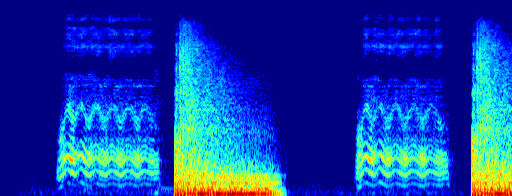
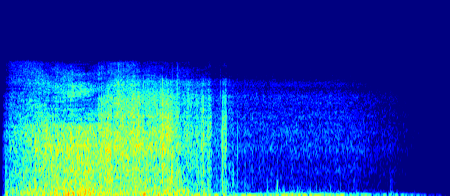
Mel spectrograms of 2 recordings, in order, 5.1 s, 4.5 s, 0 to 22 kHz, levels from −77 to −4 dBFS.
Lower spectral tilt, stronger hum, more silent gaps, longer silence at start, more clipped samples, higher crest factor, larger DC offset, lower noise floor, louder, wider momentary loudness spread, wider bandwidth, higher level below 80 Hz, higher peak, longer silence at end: first, -6.5 dB/octave vs -3 dB/octave; neither; neither; first, 0.6 s vs 0.05 s; neither; second, 14 dB vs 24 dB; neither; first, -70 dBFS vs -59 dBFS; first, -18 LUFS vs -26 LUFS; second, 21 LU vs 24 LU; first, 12.5 kHz vs 6.4 kHz; first, -18 dBFS vs -38 dBFS; about the same, -4 dBFS vs -4 dBFS; second, 0 s vs 0.6 s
